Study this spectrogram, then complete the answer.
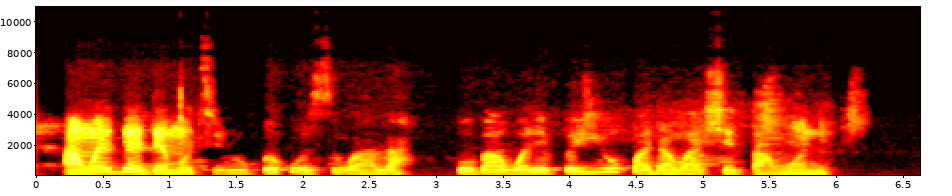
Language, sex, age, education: Yoruba, female, 46-60, secondary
